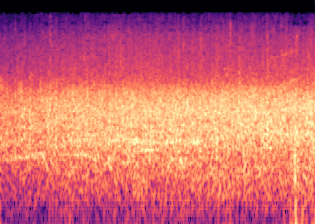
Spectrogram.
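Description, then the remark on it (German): An audience claps steadily, a dense wash of many hands with no gaps or clear individual claps, sustained at an even, fairly loud level for the whole stretch, with no speech. “Ihr dürft jetzt nicht klatschen.”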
